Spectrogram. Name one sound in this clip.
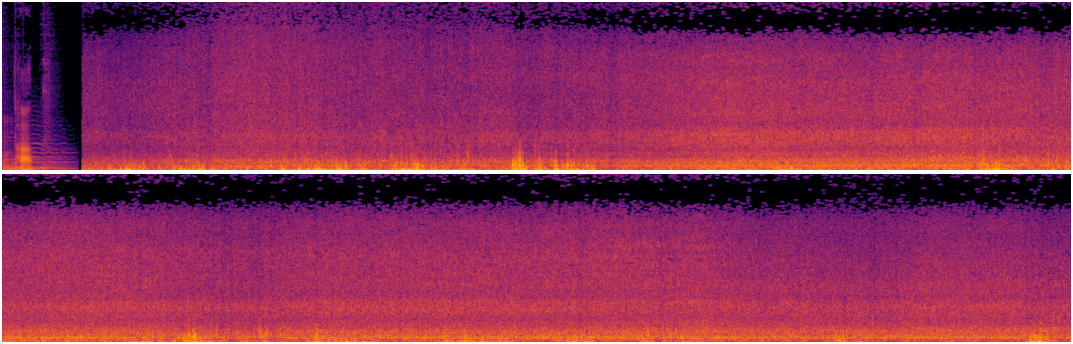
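Waves break and wash against rocks below.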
